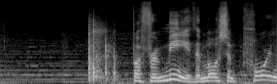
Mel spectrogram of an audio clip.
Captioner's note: headset clattering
